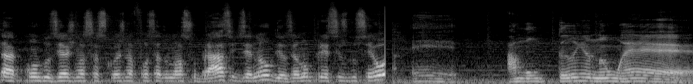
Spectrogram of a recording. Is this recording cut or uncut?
cut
